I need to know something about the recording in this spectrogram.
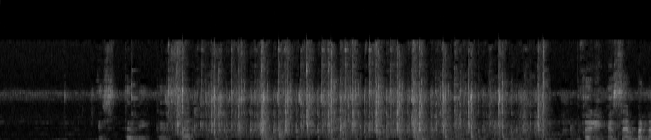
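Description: A sewing machine runs in a fast, steady clatter of stitching.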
